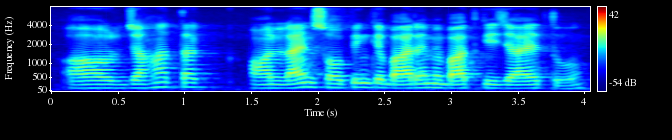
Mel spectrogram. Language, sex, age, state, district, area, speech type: Urdu, male, 18-30, Bihar, Gaya, urban, spontaneous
